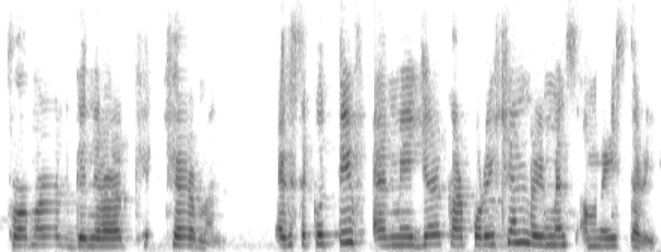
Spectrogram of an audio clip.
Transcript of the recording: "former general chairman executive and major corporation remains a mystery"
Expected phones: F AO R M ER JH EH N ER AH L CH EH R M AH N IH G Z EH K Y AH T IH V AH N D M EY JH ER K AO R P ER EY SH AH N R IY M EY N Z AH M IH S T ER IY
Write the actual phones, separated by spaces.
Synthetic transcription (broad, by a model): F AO R M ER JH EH N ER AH L CH EH R M AH N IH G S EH K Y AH T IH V AH N D M EY JH ER K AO R P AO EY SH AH N R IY M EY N S AH M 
